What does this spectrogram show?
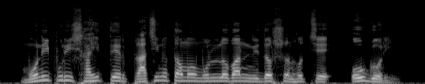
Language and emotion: Bengali, neutral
